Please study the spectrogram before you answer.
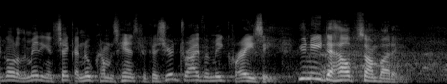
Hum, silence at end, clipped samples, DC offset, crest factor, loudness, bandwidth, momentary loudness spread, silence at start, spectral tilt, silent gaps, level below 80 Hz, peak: none; 0 s; under 0.1%; under 0.1%; 26 dB; -28 LUFS; 12 kHz; 11 LU; 0 s; -4 dB/octave; none; -70 dBFS; -4 dBFS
